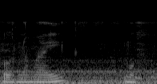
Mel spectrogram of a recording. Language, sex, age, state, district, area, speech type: Malayalam, male, 18-30, Kerala, Malappuram, rural, spontaneous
